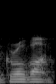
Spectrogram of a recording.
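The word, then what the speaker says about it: Gros Ventre: fall is around the grovant campground now a lot of people don't know how to pronounce grovan it's gros it's french g-r-o-s v-e-n-t-r-e so they say how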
